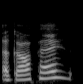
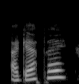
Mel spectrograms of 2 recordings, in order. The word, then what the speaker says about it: agape: Um, so we're Did I pronounce it correctly? Agapee. Agapee primary refers to an ancient Greek concept of selfless, unconditional, and sacrificial love.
